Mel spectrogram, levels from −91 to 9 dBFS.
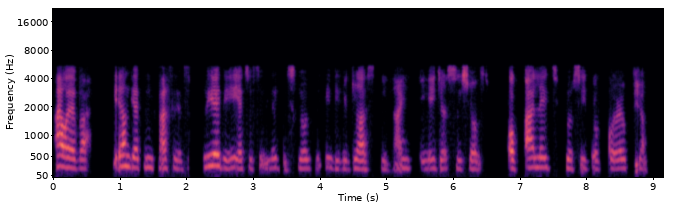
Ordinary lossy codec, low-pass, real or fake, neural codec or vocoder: none; 5.4 kHz; fake; codec, 24 kHz, 1.5 kbps, HILCodec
